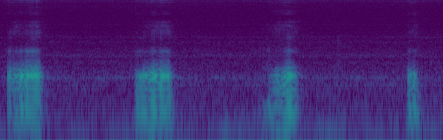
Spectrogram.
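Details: Dog snoring heavily in its sleep at bedtime: four rasping, buzzy snores spaced roughly two and a half seconds apart, the last one clipped short, with quiet breathing pauses between.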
